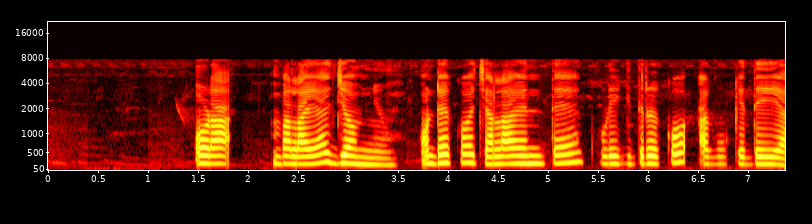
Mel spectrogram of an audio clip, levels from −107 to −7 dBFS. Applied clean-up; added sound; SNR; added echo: none; none; none; none.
